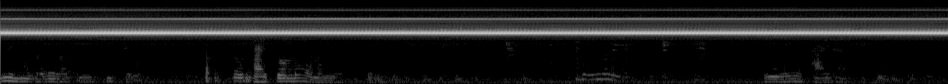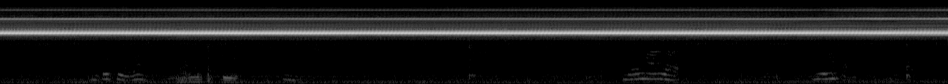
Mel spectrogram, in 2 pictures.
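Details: Cricket chirping steadily and loudly, a shrill high note pulsed evenly about three times a second, accompanied by occasional faint low murmuring sounds.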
